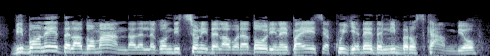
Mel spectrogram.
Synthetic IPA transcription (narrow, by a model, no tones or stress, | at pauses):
viponeːt̪elad̪omand̪ad̪elːekond̪it̪sːjoːnid̪ejlavoɾat̪oːɾinejpaeːziakːujkjed̪eːt̪elːibeɾoskambjo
